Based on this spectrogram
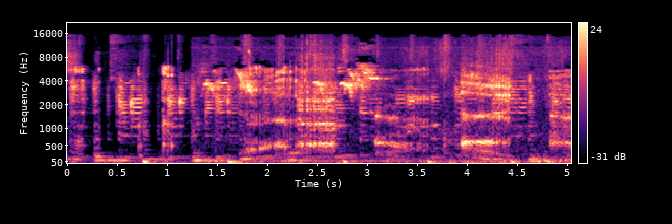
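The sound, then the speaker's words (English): A cow lets out a long, loud, rumbling burp that drags on for several seconds, deep and guttural with a wavering, croaking tone, with no talking. “Those are actual cow burps, guys.”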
